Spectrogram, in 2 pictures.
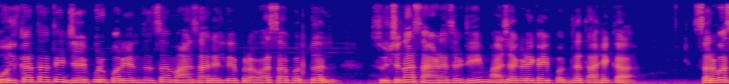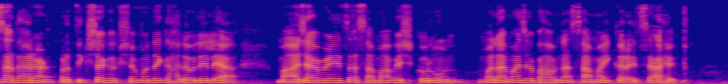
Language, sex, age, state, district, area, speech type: Marathi, male, 30-45, Maharashtra, Yavatmal, urban, read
